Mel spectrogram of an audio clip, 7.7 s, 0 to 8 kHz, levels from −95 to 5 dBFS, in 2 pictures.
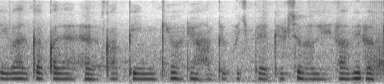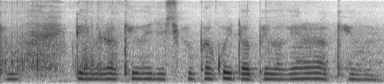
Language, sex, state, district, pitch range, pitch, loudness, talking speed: Hindi, female, Uttar Pradesh, Varanasi, 185-195 Hz, 195 Hz, -22 LUFS, 220 wpm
